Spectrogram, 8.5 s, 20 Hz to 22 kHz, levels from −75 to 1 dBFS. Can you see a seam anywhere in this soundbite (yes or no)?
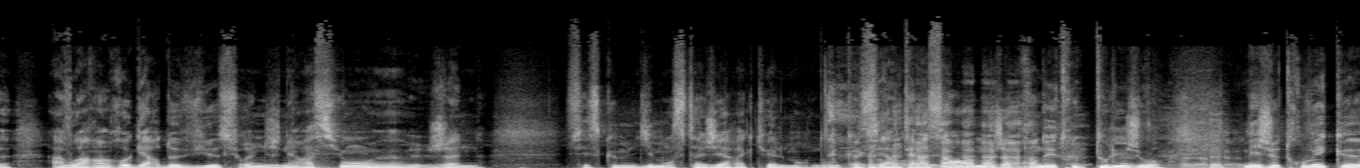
no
